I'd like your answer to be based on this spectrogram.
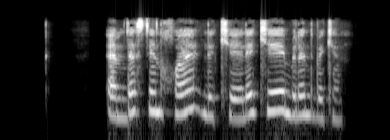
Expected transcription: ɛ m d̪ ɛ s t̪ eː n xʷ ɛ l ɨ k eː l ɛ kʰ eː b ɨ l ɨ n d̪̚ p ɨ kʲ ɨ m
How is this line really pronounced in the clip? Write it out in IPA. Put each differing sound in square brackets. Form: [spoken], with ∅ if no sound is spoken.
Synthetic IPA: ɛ m d̪ ɛ s t̪ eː n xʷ ɛ l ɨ [kʰ] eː l ɛ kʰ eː b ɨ l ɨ n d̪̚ [b] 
